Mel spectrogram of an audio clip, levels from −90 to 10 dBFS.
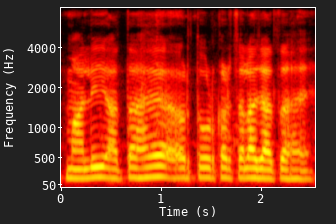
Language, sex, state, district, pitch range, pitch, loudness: Hindi, male, Chhattisgarh, Kabirdham, 155-165 Hz, 160 Hz, -18 LUFS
